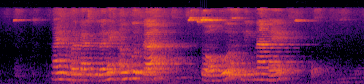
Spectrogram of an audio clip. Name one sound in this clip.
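A woman speaks calmly, close by, as if teaching.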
